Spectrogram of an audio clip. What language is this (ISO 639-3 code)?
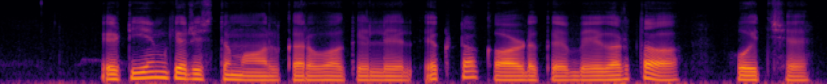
mai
